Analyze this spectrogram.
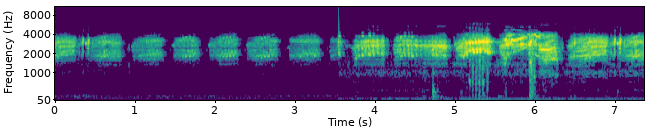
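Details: During evening mouse deliveries at an owl nest on 29 January 2016: rapid hoarse screeches about two per second, growing louder and longer midway, with knocking sounds.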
